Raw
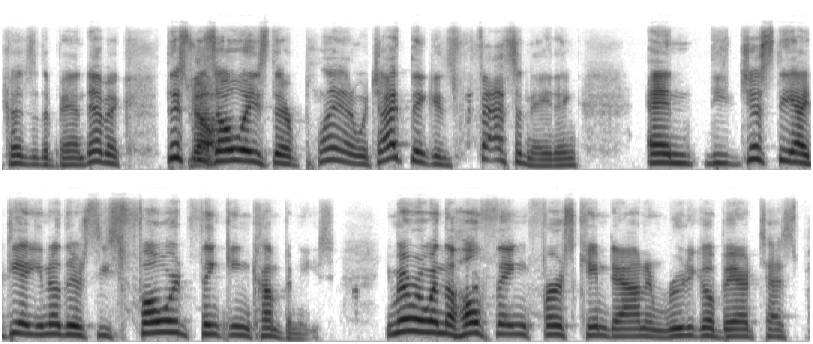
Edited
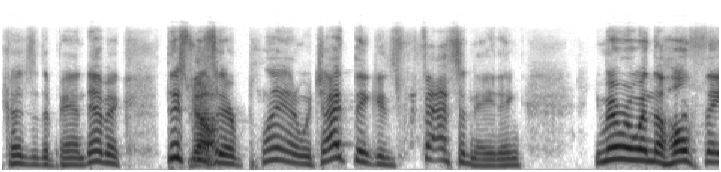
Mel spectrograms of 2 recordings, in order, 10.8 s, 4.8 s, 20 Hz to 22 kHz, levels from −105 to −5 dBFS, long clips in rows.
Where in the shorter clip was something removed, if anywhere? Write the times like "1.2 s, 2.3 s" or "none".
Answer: 1.4 s, 3.8 s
